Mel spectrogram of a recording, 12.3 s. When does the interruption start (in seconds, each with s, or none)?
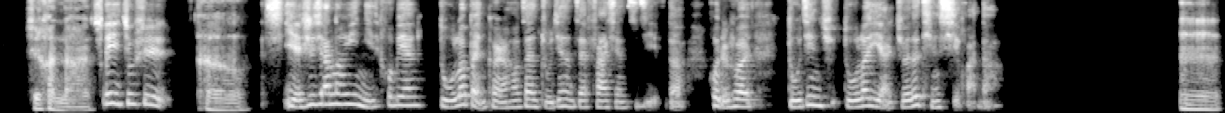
none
